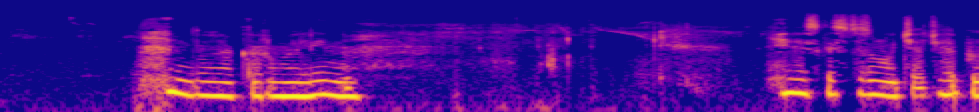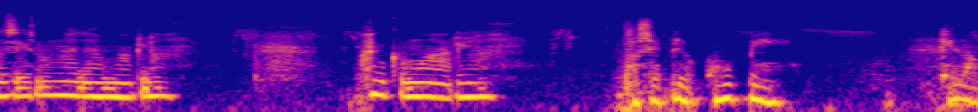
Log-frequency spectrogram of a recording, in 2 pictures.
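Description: A young woman speaks weakly and faintly, in short phrases.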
